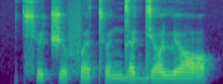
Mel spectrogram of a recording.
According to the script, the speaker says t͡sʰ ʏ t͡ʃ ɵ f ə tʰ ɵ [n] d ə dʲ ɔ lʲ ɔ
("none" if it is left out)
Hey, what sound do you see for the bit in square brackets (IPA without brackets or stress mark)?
n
